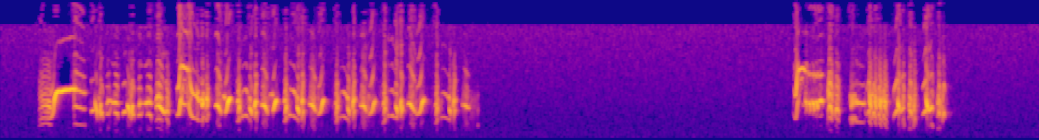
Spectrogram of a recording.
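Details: A Balearic warbler (Sylvia balearica) sings a fast, scratchy, high-pitched warbling phrase of about two seconds, then a shorter burst after a pause; nothing else is heard.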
